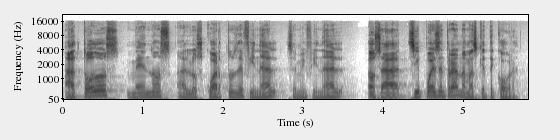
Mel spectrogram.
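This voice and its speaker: Smooth-voiced man telling stories. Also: a little high, animated, moderate pace. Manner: rambling storyteller, frequent hesitations and acted-out quotes. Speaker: podcast guest. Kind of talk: casual podcast conversation.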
